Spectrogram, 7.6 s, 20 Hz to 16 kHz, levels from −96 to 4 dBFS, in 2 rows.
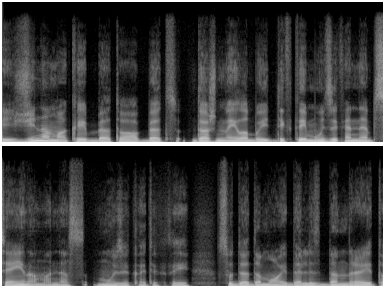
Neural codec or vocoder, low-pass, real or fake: autoencoder, 48 kHz, 32 numbers a frame, DAC-VAE, trained on Japanese speech; 14.4 kHz; fake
